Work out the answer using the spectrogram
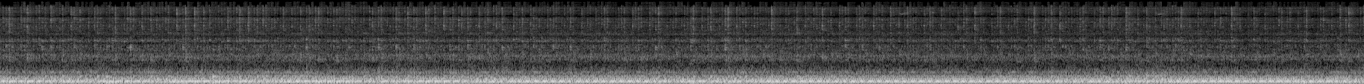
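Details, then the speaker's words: Abandoned Chevy 216 inline-6 from a 1950 truck project: loud, low, uneven idle, about three pulses a second with one cylinder lagging; engine smokes and uses oil; worn piston rings. "now this engine here is actually better than I thought it was going to be but uh it's still not good still using oil it's smoking and it's not running the greatest"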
